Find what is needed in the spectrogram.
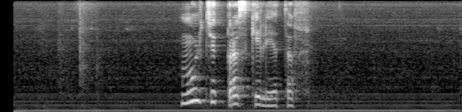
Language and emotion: Russian, neutral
